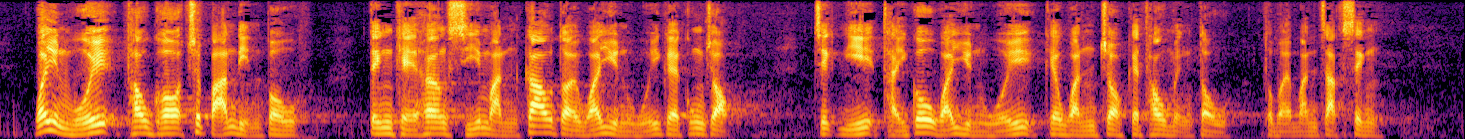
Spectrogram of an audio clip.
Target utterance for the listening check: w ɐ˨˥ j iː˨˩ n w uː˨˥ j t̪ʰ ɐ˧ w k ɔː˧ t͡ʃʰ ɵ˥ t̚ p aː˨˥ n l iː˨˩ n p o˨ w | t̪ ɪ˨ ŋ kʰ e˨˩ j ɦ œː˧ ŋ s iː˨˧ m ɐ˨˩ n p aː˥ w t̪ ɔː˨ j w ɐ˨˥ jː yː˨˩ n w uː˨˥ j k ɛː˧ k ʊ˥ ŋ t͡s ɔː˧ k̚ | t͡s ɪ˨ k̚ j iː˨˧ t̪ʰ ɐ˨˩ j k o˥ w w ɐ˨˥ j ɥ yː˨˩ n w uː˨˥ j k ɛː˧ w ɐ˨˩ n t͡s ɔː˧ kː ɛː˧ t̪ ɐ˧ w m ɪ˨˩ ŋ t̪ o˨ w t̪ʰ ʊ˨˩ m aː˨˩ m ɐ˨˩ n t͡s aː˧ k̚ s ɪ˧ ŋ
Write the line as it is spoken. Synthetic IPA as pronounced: w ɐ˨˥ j yː˨˩ n w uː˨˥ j t̪ʰ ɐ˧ w k ɔː˧ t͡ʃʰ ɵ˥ t̚ p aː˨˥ n l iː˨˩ n p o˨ w | t̪ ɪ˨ ŋ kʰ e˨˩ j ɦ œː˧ ŋ s iː˨˧ m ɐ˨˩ n k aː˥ w t̪ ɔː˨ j w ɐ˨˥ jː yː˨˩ n w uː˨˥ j k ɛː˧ k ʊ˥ ŋ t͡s ɔː˧ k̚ | t͡s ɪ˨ k̚ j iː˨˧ t̪ʰ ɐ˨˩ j k o˥ w w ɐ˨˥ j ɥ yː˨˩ n w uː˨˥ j k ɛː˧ w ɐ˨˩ n t͡s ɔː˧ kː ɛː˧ t̪ʰ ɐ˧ w m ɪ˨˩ ŋ t̪ o˨ w t̪ʰ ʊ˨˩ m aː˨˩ m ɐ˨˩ n t͡s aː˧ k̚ s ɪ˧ ŋ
